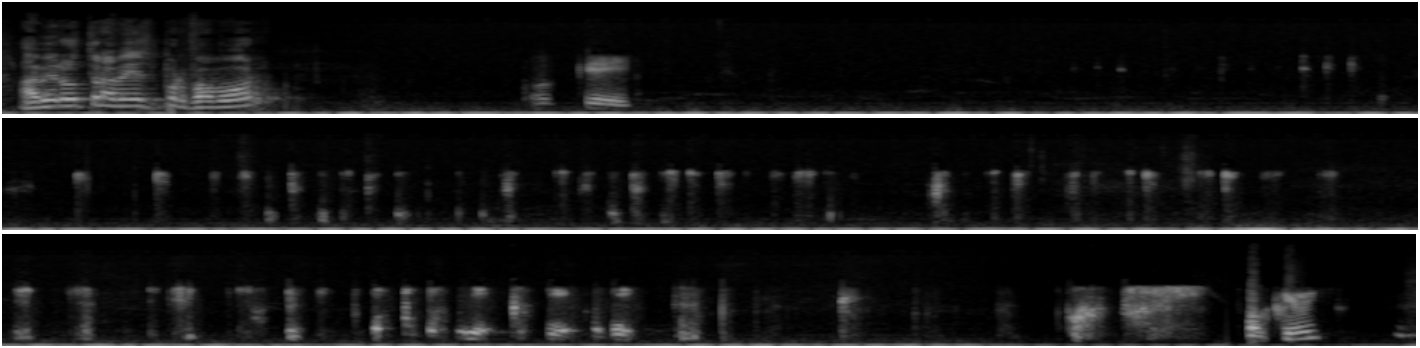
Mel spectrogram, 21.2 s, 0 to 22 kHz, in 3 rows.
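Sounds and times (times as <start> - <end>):
speech: 0.1 - 1.5, 2.6 - 3.2, 20.6 - 20.8
quiet beatboxing with clicks, pops and hissing mouth bursts: 4.5 - 20.7.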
